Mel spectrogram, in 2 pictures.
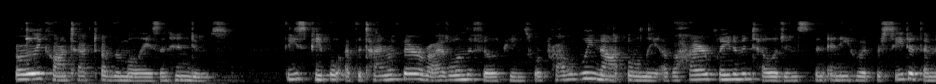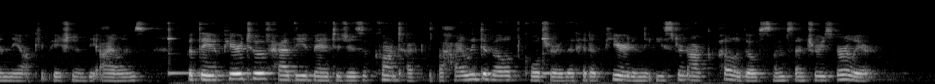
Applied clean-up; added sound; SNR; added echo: none; Marimba, xylophone; 15 dB; reverberation time 0.4 s.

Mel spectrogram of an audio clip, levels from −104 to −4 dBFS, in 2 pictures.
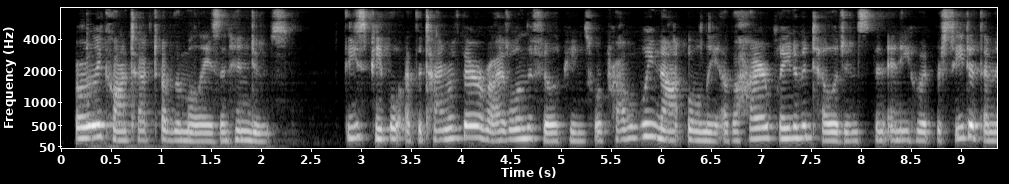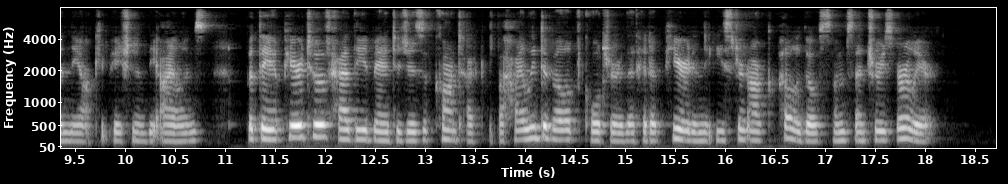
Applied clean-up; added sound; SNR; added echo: neural mask model DeepFilterNet 3.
